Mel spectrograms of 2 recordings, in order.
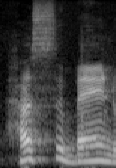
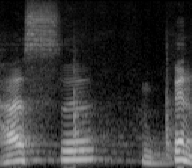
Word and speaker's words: husband: तो इसका सही प्रोनाउंसिएशन क्या होता है, तो इसका सही प्रोनाउंसिएशन होता है हसबेन होता है।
